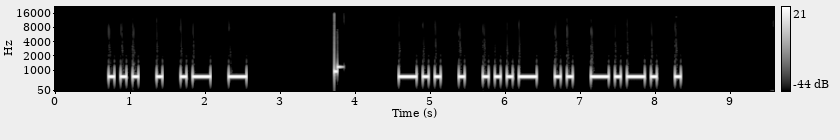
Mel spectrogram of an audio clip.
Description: Morse code, heard as a keyed tone, about 15 wpm, 700 Hz. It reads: SEAT DEVICE
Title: Sentences from Top 1500 Words - New Word Drill - 15wpm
